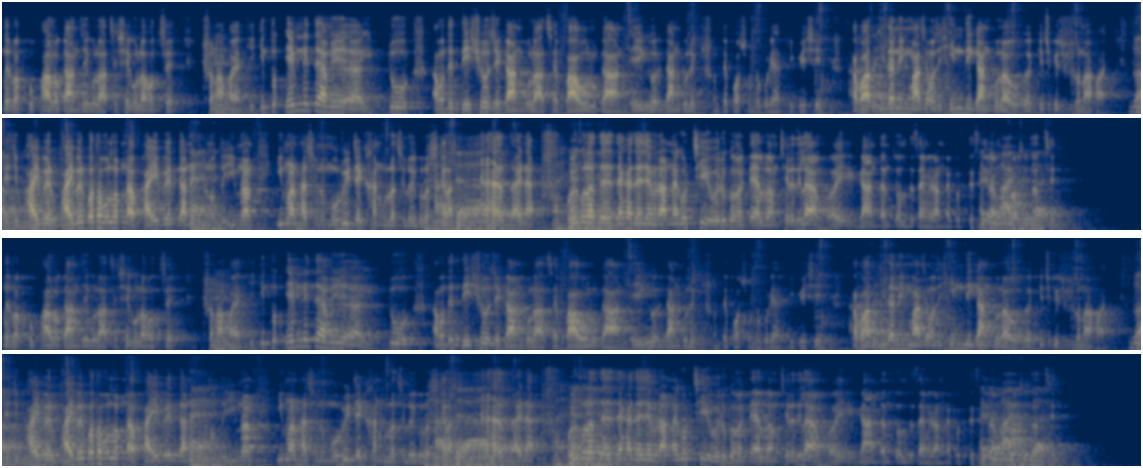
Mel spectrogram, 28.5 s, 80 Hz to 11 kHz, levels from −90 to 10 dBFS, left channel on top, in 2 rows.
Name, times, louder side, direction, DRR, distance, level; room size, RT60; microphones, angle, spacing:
voice 1, 0.0-2.1 2.5-3.0 3.2-8.9 9.1-10.3 10.6-13.8 14.5-19.9 20.2-26.1 26.4-26.7, left 5 dB, 65° left, 11 dB, 0.8 m, -33 dB
sound 1, 6.9-7.4 7.7-8.1 8.4-8.9 9.2-11.5 11.7-14.7 14.9-15.4 15.7-16.2 16.5-17.9 18.2-18.5 18.8-19.4 19.7-20.3 20.6-22.6, left 1 dB, 25° left, 2.0 m, -55 dB
voice 2, 10.6-11.0 14.1-14.9 16.6-16.9 19.5-20.6 21.1-21.9 22.1-22.3 23.2-23.4 26.4-27.4, left 1 dB, 45° left, 0 dB, 2.5 m, -38 dB
24.0 x 11.5 x 4.0 m, 0.94 s
head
